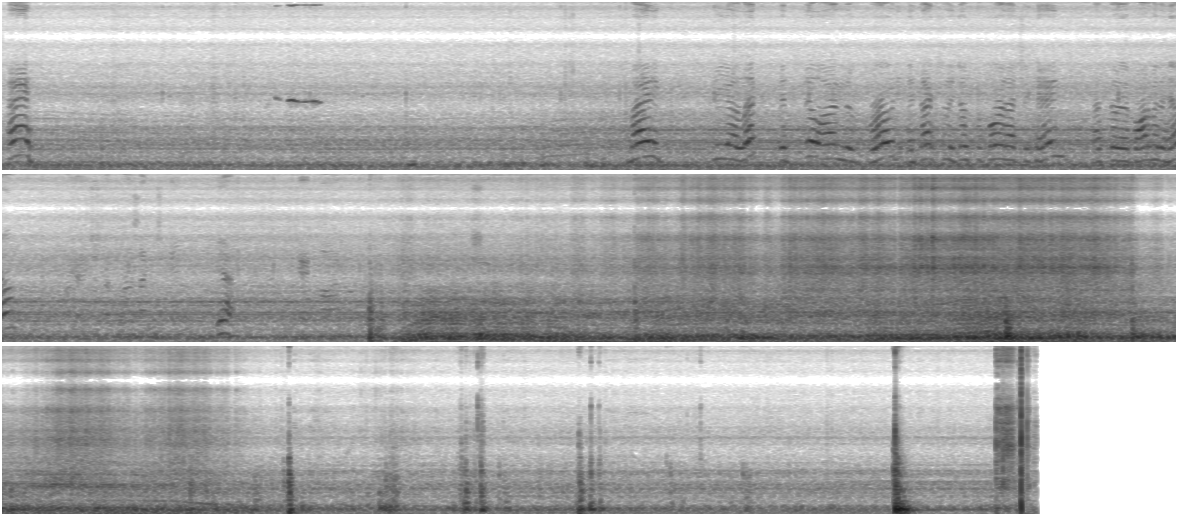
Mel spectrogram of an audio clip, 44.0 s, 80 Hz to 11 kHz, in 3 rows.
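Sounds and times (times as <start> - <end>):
car engine driving on gravel: 0.0 - 42.2.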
